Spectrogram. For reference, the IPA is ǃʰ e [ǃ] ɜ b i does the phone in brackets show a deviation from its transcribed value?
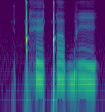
no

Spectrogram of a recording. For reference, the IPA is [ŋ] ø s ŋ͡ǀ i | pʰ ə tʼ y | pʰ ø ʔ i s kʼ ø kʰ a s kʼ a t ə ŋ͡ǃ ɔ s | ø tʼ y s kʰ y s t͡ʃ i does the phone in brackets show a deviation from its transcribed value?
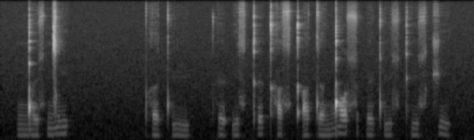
yes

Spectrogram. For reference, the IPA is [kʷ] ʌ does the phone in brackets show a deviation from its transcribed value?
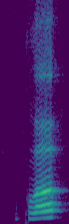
no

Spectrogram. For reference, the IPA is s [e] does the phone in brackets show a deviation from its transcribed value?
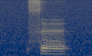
yes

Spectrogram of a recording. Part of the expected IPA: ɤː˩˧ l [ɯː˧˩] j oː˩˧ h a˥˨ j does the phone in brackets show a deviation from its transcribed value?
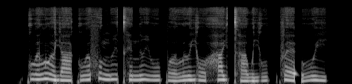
yes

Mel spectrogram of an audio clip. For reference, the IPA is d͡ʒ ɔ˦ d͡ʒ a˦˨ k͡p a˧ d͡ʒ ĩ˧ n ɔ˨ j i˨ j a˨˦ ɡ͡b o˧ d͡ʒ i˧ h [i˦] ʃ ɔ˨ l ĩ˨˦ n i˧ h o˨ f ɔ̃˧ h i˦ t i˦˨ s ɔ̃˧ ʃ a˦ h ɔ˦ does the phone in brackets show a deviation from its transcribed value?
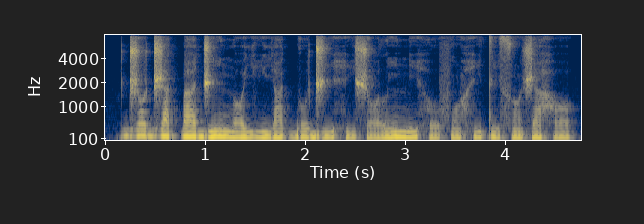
yes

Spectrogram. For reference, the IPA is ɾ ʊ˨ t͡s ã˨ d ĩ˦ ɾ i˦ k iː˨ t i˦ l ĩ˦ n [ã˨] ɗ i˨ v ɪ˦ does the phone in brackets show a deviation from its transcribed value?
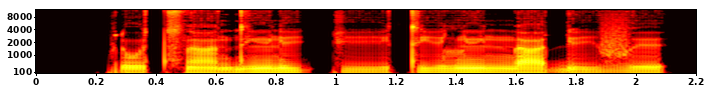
yes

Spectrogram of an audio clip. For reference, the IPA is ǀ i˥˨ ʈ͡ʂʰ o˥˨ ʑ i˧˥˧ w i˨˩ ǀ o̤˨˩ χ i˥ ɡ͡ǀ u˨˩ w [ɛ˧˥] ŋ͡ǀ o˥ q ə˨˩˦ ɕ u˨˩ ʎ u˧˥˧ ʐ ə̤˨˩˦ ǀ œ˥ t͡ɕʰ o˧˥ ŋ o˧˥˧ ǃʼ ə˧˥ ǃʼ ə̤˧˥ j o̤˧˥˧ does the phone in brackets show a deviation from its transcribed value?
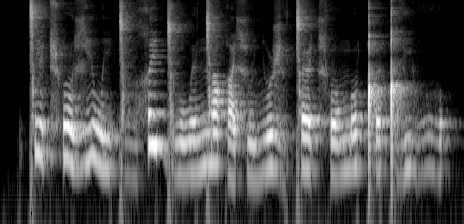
yes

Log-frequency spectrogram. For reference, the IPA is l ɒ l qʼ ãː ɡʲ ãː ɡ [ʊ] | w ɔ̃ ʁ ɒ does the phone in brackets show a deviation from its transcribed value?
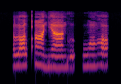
no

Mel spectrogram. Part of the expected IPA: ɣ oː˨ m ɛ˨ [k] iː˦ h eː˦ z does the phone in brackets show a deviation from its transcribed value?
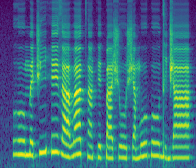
yes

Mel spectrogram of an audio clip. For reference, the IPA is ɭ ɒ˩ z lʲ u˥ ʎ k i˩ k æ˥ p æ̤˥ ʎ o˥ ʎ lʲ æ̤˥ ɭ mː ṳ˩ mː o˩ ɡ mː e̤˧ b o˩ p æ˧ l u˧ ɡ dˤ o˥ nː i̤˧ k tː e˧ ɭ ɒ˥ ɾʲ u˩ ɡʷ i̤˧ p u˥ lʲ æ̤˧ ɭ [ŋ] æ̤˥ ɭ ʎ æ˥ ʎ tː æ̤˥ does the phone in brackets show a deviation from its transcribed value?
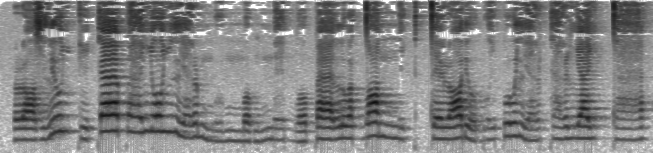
yes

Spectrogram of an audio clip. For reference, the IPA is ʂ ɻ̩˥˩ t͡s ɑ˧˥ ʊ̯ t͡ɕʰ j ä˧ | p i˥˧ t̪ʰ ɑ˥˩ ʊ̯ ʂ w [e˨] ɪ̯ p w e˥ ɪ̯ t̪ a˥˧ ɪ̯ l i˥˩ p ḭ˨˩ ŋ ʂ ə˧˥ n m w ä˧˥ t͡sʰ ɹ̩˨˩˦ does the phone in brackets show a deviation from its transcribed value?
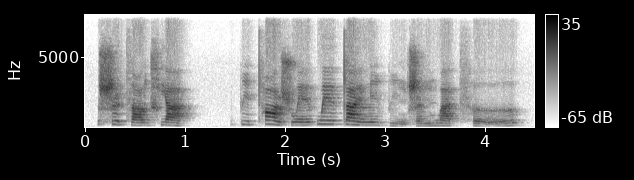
yes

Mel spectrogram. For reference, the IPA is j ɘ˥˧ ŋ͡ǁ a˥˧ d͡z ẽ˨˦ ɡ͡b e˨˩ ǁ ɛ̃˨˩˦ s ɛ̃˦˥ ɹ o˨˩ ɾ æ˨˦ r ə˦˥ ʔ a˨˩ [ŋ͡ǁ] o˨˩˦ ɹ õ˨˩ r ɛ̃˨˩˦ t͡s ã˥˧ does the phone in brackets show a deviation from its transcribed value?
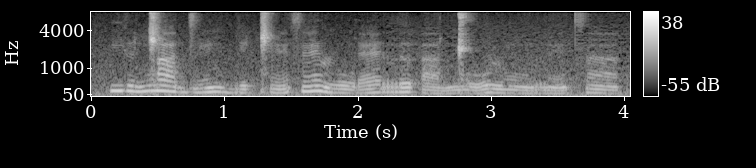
no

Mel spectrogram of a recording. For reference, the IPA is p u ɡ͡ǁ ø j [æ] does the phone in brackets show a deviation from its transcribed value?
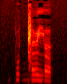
yes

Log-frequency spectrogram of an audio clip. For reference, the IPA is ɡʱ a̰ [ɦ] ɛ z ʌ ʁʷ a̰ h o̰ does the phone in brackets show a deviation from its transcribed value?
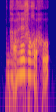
no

